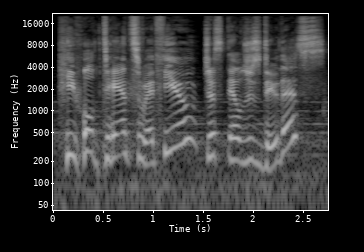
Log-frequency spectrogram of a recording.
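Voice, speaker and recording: Guy streamer chatting about game lore, lots of uhs and swears, soft music under. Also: very high-pitched, sing-song, unhurried. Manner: rambling, full of fillers, swears and loud outbursts. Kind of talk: casual gameplay commentary.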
